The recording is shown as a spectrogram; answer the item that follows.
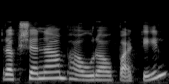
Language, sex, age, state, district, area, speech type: Marathi, female, 18-30, Maharashtra, Akola, urban, spontaneous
